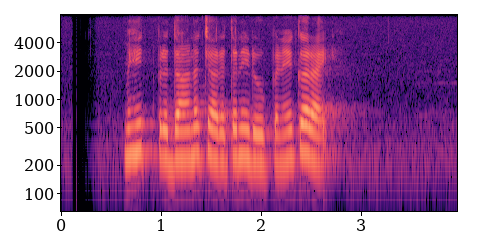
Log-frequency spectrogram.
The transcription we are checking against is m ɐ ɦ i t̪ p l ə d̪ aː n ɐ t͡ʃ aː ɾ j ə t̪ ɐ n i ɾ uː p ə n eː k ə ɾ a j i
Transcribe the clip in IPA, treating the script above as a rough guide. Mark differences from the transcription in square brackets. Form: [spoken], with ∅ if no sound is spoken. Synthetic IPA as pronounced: m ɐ ɦ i t̪ p [ɾ] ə d̪ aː n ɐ t͡ʃ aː ɾ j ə t̪ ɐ n i ɾ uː p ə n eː k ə ɾ a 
